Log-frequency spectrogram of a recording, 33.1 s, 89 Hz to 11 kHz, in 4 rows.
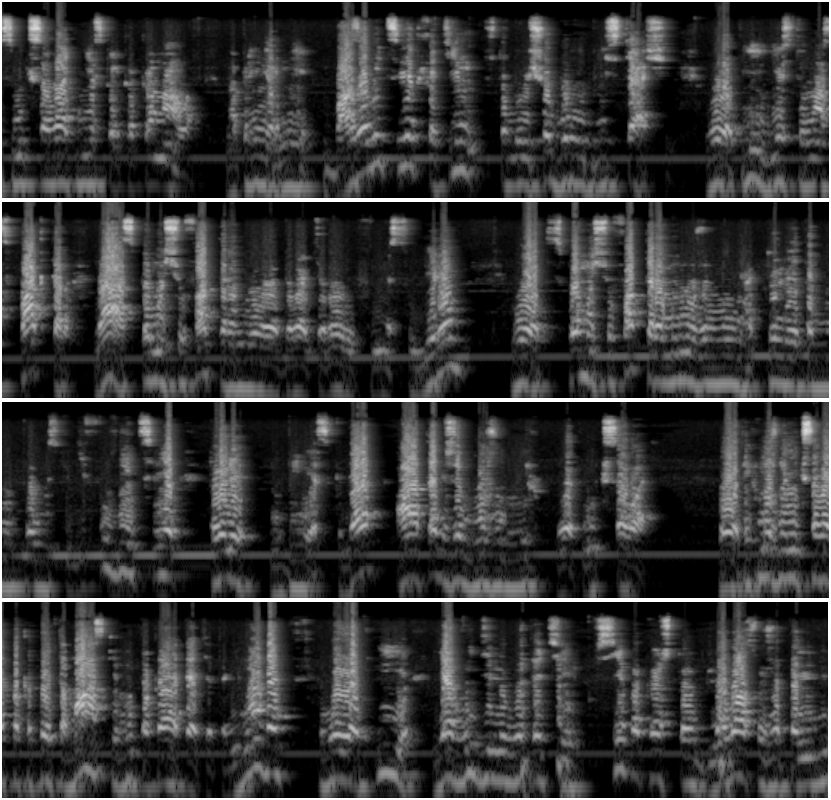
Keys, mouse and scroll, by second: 4.7 click, 5.7 click, 7.9-9.4 drag, 11.6-13.2 drag, 19.4-21.8 drag, 32.4 Delete, 32.4 a, 32.4 b.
